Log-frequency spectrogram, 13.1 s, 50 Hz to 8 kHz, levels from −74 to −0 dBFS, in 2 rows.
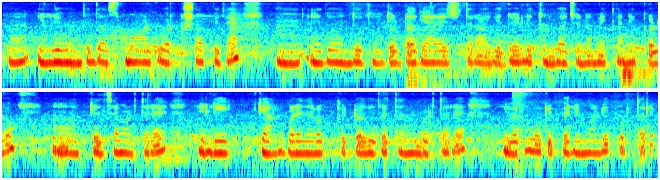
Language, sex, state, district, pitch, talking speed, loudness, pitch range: Kannada, male, Karnataka, Bijapur, 230 Hz, 95 wpm, -17 LUFS, 220-235 Hz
